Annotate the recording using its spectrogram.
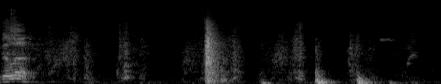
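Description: Sneakers thump and shuffle on the floor.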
